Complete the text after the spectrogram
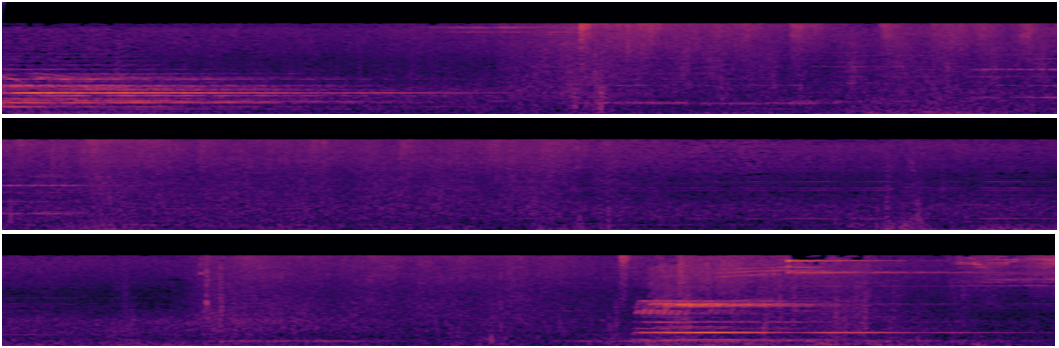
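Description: Soft sand hisses and whooshes as something slides swiftly down a dune.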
